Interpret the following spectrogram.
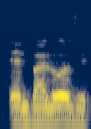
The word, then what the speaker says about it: Balozi: Balozi for ambassador.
